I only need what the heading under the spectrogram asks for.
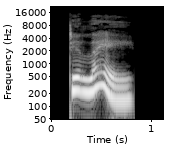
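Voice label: "delay", English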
